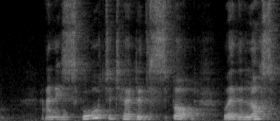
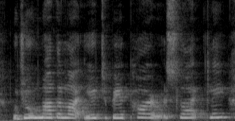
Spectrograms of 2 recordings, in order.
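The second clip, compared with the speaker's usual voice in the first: put-on boy's question; 9 semitones higher, 5 dB louder, faster than usual. A narrator's reading. Boy asks another.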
